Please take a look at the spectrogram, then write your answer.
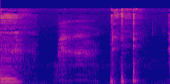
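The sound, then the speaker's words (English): A cat meows: a loud drawn-out meow, then a softer, wavering one, followed by three quick, short mews in a row. “My cat needs to talk to you too, apparently.”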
